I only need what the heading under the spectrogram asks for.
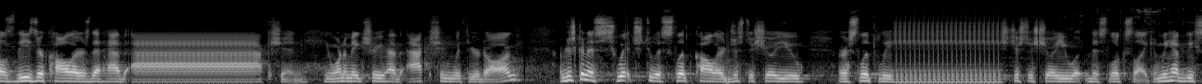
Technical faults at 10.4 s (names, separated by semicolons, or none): gap between stream segments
